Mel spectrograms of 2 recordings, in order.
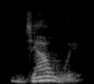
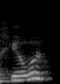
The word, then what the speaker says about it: Yahweh: buena traducción que la la mejor manera de pronunciar el tétarama era Yahweh Así que nuestra versión 60 tiene todavía Jehová pero lo más cercano es Yahweh bueno por los judíos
